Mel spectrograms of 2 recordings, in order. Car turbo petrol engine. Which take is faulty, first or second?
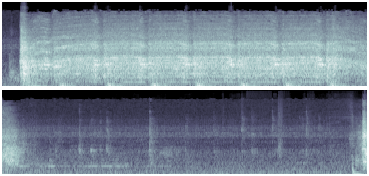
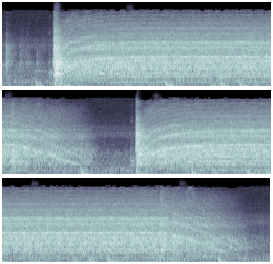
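second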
